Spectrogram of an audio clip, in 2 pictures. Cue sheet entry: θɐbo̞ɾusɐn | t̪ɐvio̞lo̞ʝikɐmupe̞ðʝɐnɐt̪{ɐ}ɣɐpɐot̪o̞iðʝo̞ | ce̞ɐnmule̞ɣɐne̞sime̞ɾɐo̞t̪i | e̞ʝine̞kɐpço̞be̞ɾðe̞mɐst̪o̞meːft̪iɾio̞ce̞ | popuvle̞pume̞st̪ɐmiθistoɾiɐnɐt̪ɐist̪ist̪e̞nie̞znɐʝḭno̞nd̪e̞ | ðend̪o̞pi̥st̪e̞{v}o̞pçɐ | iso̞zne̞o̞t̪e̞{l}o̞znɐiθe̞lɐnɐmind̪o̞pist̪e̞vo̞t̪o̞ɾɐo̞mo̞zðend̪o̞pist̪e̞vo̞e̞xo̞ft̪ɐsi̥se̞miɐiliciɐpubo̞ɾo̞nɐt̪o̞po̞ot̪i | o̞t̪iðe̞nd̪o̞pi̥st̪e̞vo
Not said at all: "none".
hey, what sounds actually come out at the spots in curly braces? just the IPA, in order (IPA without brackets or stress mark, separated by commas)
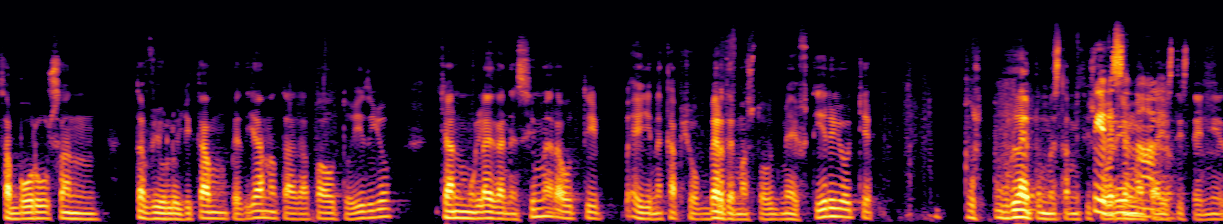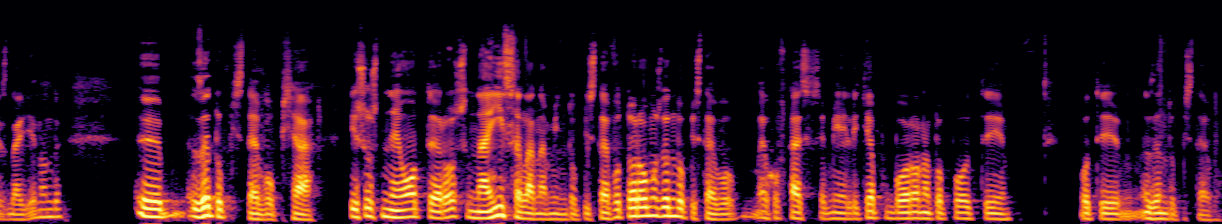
ɐː, v, ɾ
